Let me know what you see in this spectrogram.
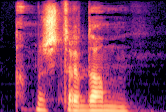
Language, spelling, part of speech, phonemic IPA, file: Dutch, A'dam, proper noun, /ˈɑmstərˌdɑm/, Nl-A'dam.ogg
- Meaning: abbreviation of Amsterdam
